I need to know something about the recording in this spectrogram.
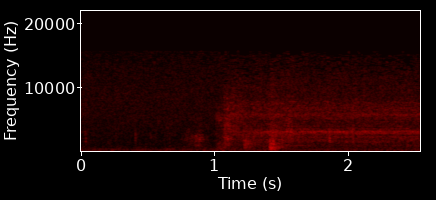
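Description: A book page is turned with a papery rustle.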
